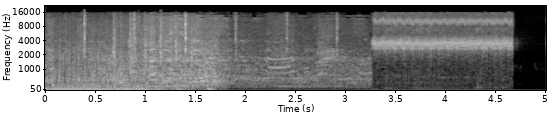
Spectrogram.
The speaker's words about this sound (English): You see what happened? The balloons are all the way up on the ceiling, way up there. And that alarm is going off throughout the room. I know it's hard to hear, but that's the point.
